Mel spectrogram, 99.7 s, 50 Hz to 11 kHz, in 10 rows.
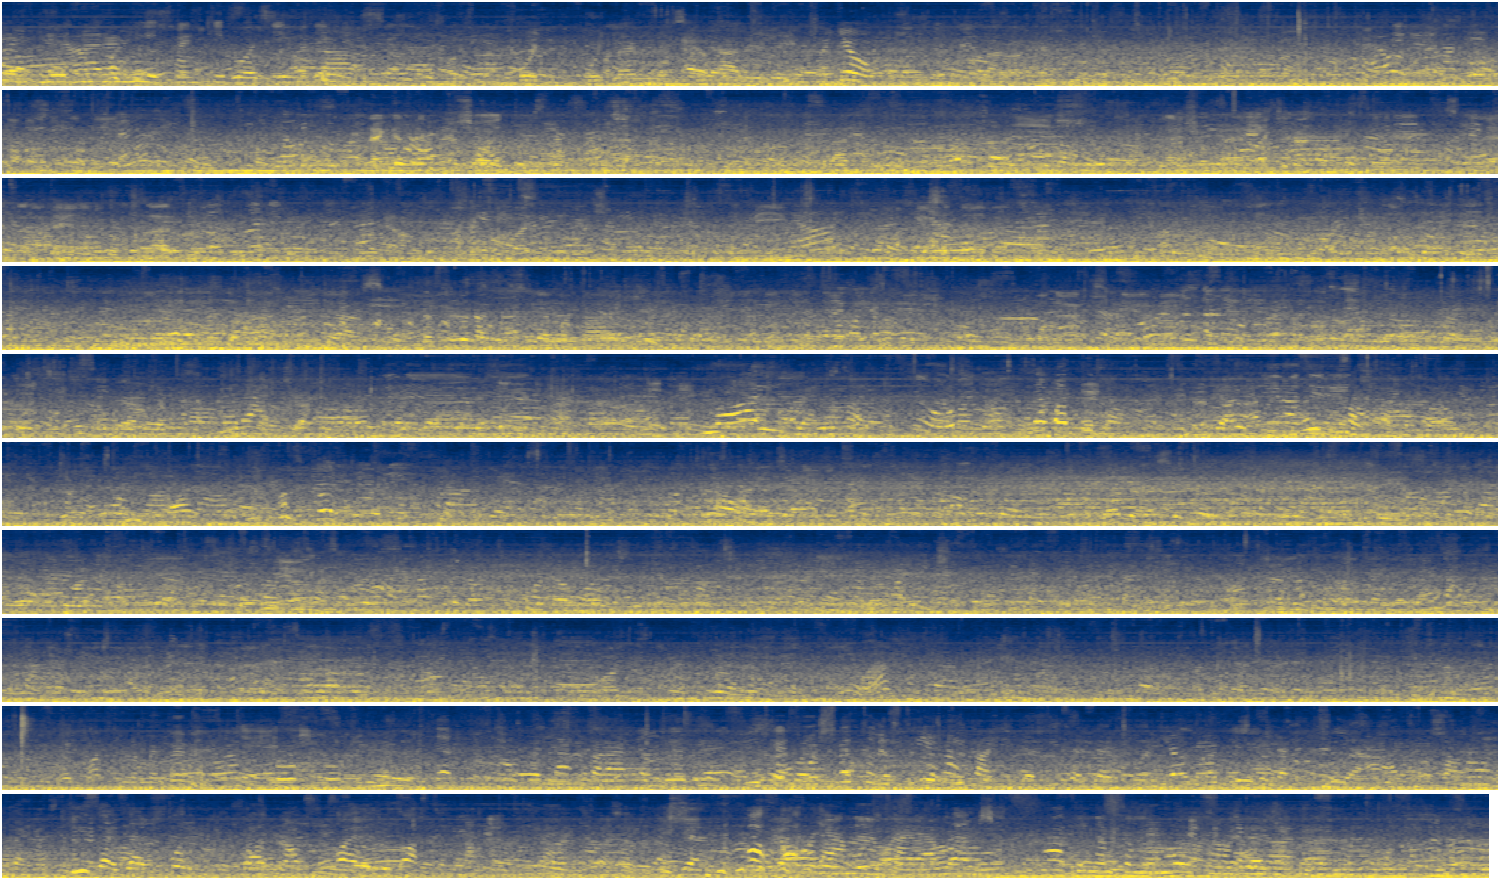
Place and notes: Atmosphere before Demonstration Budapest - Atmosphere before Demonstration
A guy called Ahmed was convicted for ten years because of 'terrorism'. He spoke through a megaphone during refugees crossed the former closed border to Hungary and threw three objects, but it is unclear if he hit someone. Named after the village 'Racoszi' the eleven imprisoned refugees are supported by a campaign of the group MIGSZOL. Recorded with a Tascam DR-100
